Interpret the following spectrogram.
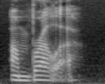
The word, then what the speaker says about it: umbrella: said words differently, like umbrella. Say it. Umbrella. Umbrella is how my grandma says it, but umbrella. They say umbrella. Umbrella. So they put the emphasis on the second syllable.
